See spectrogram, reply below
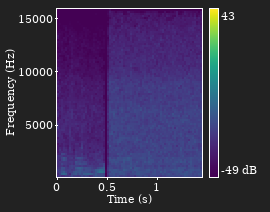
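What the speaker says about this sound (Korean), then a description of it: "이곳은 계곡물을 이용해서 이렇게 돌을 쌓아가지고 폭포로 만들어 놨습니다." Valley stream water spilling over a stacked-stone waterfall makes a steady, full rushing wash; a voice speaks briefly at first before the broad roar continues alone.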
